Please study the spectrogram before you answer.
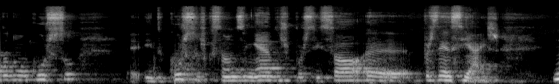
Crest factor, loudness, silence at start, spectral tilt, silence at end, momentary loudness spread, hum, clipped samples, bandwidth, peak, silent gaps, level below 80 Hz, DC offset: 20 dB; -20 LUFS; 0 s; -3 dB/octave; 0 s; 12 LU; none; under 0.1%; 17 kHz; -2 dBFS; none; -60 dBFS; under 0.1%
